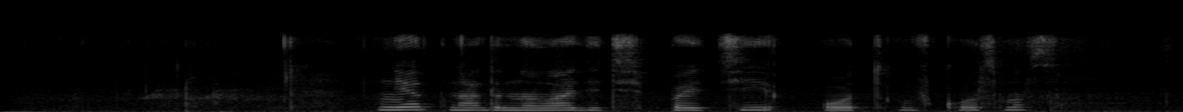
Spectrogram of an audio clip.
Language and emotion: Russian, neutral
